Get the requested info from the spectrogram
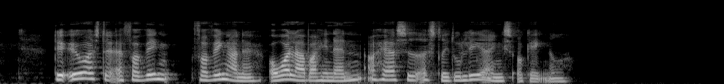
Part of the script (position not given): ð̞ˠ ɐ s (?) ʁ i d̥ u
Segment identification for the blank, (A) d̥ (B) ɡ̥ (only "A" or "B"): A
